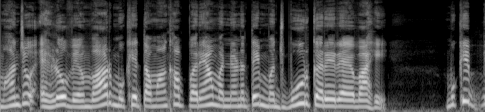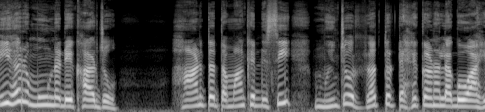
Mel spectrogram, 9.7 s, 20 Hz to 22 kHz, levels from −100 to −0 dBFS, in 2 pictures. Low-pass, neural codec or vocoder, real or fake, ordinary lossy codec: none; none; real; none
